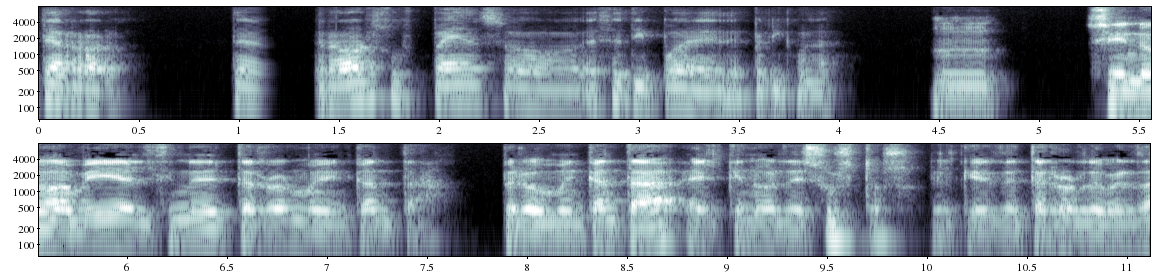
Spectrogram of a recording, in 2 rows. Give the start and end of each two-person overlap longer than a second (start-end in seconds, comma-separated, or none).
none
